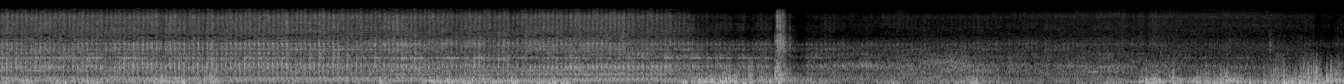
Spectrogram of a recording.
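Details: Toyota Ipsum with a 2AZ-FE engine: rough idle with a steady rapid tapping of about three to four beats a second over the engine hum. Engine knock of unclear origin.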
